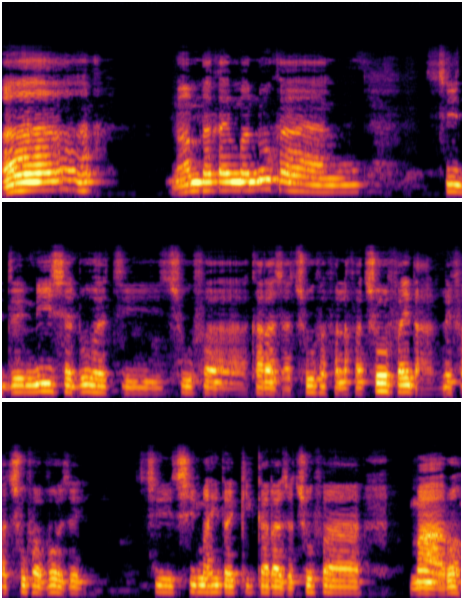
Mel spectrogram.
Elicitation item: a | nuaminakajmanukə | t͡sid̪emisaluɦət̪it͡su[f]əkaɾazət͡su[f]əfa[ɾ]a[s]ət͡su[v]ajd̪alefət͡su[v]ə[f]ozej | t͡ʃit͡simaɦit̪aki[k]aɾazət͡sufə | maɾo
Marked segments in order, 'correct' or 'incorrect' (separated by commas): correct, correct, incorrect, incorrect, incorrect, incorrect, incorrect, correct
